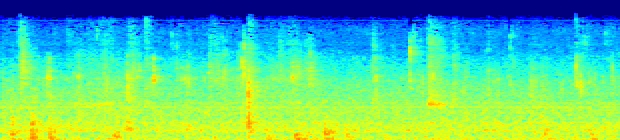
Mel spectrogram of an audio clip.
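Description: Close-miked chewing of a breaded boneless chicken wing: soft wet mouth sounds with scattered small clicks.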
